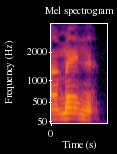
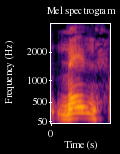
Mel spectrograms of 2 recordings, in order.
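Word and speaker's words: Amen (אמן): Par exemple, si on dit Amen sans prononcer bien le Noun à la fin. Ou alors pareil, si on avale le Aleph et donc on dit Men sans dire Amen.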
